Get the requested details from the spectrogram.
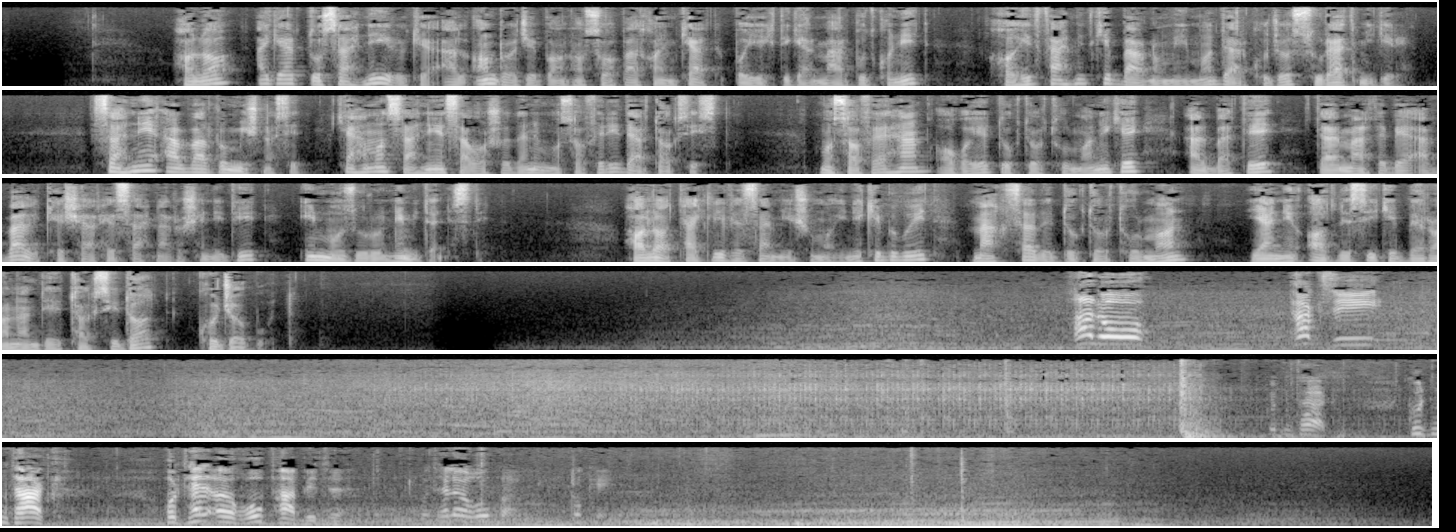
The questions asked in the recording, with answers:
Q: حالا تکلیف سمی شما اینه که بگویید مقصد دکتر تورمان یعنی آدرسی که به راننده تاکسی داد کجا بود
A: پس دکتر تورمان میخواست که راننده تاکسی او رو به هتل اروپا، هتل اوروپا ببره.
